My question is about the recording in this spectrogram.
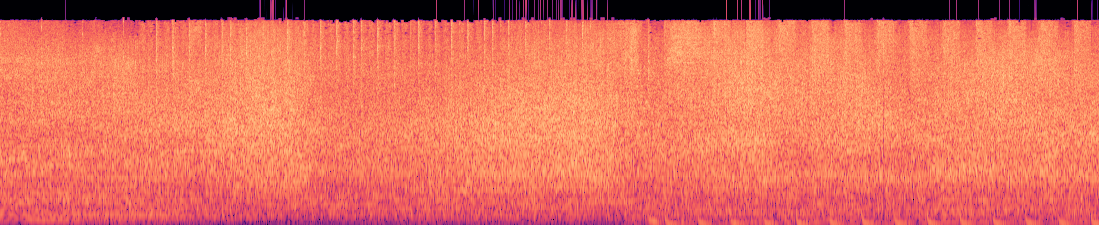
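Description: Cars passing on a wet, snowy street: the hiss of tyres on the wet road swells and fades as each one goes by. Background music plays underneath, and a steady low beat comes in about ten seconds in.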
